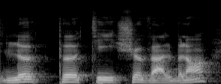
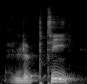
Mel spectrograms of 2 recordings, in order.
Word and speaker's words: Le Petit Cheval Blanc: And it's called Le Petit Cheval Blanc, so it's Le Petit Cheval Blanc, but can also be Le Petit. So the sometimes disappears. Is sometimes pronounced at the end of the word, sometimes not pronounced.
